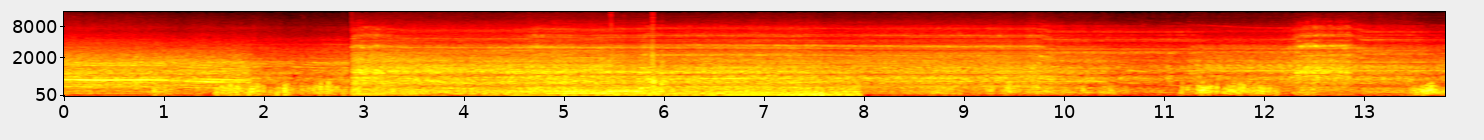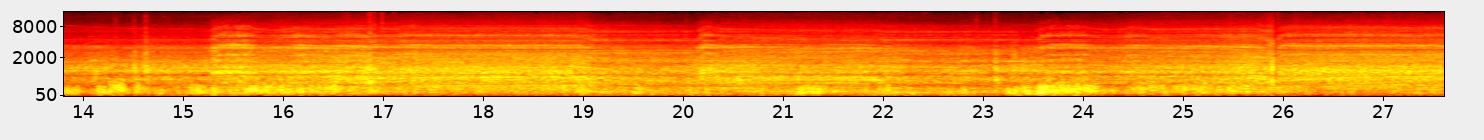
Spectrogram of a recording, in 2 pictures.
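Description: Diesel tractor engines working under load as one tractor tows another stuck tractor out of deep mud. The engine note keeps rising and falling.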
